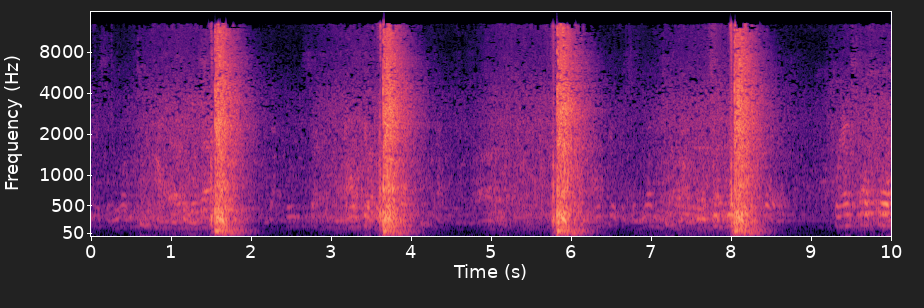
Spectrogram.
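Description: Medicine ball slammed hard onto a gym floor four times, about two seconds apart, each slam a sharp smack.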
